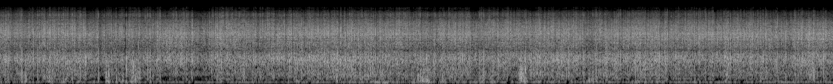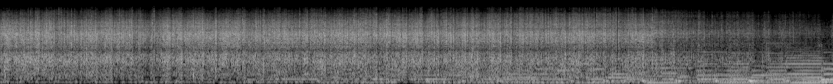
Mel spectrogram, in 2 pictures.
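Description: Stick-welding arc crackling steadily as the electrode burns. Music fades in under it near the end and takes over as the crackle stops.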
